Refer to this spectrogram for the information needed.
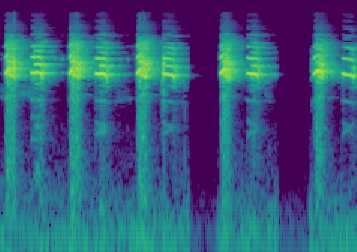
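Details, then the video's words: Paired harsh notes from a collared kingfisher, each loud grating squawk followed quickly by a softer second note, repeated about every second five times. "សំលេងសត្វកដបទ្រូងសCollared kingfisher"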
